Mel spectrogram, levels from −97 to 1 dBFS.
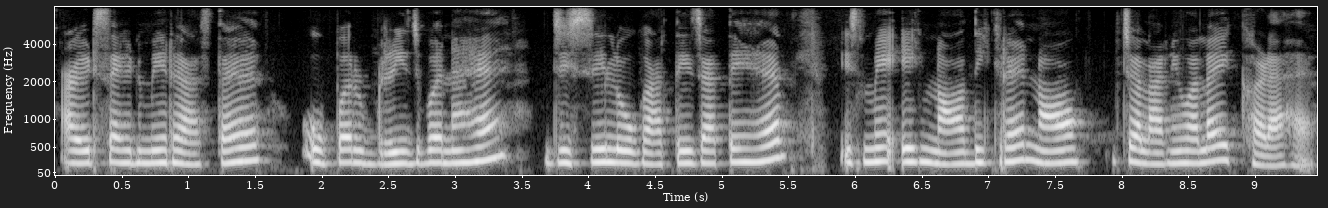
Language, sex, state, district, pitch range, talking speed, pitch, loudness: Hindi, female, Chhattisgarh, Raipur, 215-240 Hz, 165 wpm, 225 Hz, -13 LUFS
